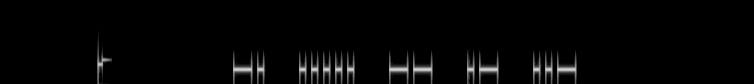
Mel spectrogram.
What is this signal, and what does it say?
Morse code, heard as a keyed tone, about 20 wpm, spaced as for 15 wpm, 700 Hz. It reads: N5MAU
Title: 147 Lesson 24g - Letter y - Call Signs 20wpm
